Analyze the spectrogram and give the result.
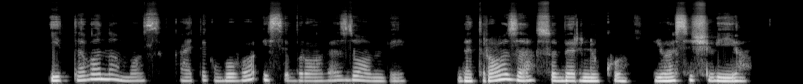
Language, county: Lithuanian, Kaunas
